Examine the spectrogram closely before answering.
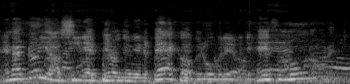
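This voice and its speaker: Noticeable background noise is present. Over it, a man speaks fairly quickly. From Louisiana. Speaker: swamp tour guide. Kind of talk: guided tour narration. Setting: outdoors on a tour boat. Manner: casual, folksy.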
